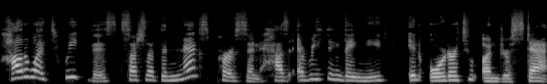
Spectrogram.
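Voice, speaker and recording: Speaking at a moderate pace with hardly any pauses, a woman with an American accent and a medium pitch makes very wide pitch swings, on a very clean, dry, close recording with a silent background and no echo. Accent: American-sounding, often mistaken for US. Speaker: communication coach. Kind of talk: talking-head tutorial.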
